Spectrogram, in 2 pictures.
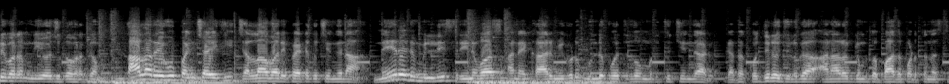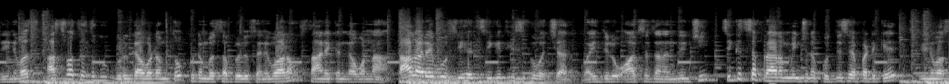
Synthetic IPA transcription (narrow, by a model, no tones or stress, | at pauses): ɽiʋɐɾɐmnijo̞ːd͡ʒɐkɐʋɐɾɡɐmt̪aːlɐɾe̞ːʋupɐɲt͡ʃaːjit̪id͡ʒɛlːaːʋaːɾipɛːʈɐkut͡ʃe̞nd̪inɐ̰ | neːɾeɽumilːiʃɾiːniʋaːsɐ̰ne̞ːkaːɾmikuɽuɡuɳɖupoːʈɐt̪oːmɾut̪jit͡ʃend̪aːɽuɡɐt̪ɐkod̪ːiɾo̞ːd͡ʒuluɡaːʔɐ̰naːɾo̞ːɡjɐmt̪o̞ːbaːd̪ɐpɐɽut̪unːɐʃɾiːniʋaːɾsɐsʋɐt̪ɾɐt̪ɐkuɡuɾukaːʋɐɽɐnt̪o̞ːkuʈumbɐsɐbʱjulusɐniʋaːɾɐmst̪ʰaːnikɐŋɡaːunːɐ̰t̪aːlɐɾe̞ːʋusiːɦɐt̪siːɡit̪iːsukuʋɐt͡ʃːaːɾuʋɐjd̪juluʔaːksid͡ʒɐnɐnd̪iɲt͡ʃit͡ʃikit̪sɐpɾaːɾɐmbʱiɲt͡ʃinɐkod̪ːisɛːpɐʈikeːsɾiːniʋaːs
